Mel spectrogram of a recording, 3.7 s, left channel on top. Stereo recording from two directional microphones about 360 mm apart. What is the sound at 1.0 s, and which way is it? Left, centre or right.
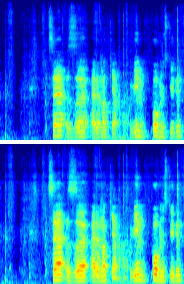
Speech, centre.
